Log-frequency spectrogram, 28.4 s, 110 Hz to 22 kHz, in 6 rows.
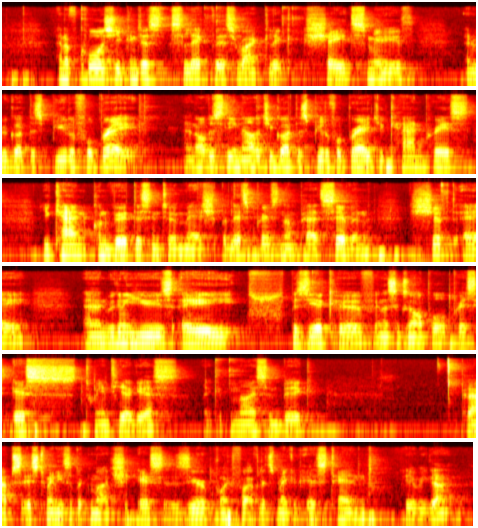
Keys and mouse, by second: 2.4 click, 6.0-6.5 drag, 7.1-7.6 drag, 11.7-12.1 drag, 12.7 KP_7, 13.5 shift+a, 18.9 s, 25.3 s.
